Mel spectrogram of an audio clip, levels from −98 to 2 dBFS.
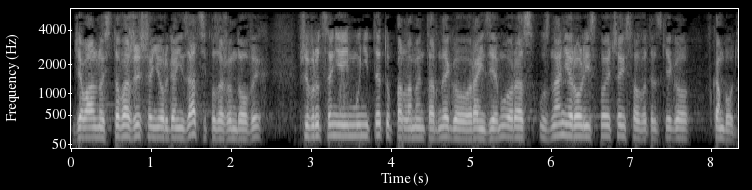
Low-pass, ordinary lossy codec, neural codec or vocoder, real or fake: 5.4 kHz; none; none; real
